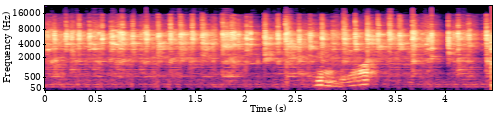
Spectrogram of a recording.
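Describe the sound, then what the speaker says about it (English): Whisking milk into a thick cheese sauce in a pan off the heat, a fast rhythmic metallic rattle and scraping of the whisk against the pan, loud and close, with a voice speaking briefly over it. "Again, you can see I've kept it off the heat, giving it a whisk."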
